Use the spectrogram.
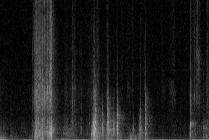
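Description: Quick riffling bursts of a card deck being shuffled up close, a few separate shuffles with short pauses between them.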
